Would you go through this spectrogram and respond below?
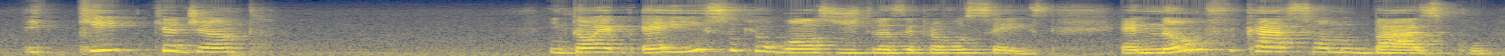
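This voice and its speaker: Emphatic Brazilian woman mentor in echoey room. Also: fairly high pitch. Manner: emphatic, repeats points, asks rhetorical questions. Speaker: online course mentor. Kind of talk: live stream teaching chat.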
